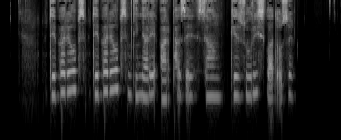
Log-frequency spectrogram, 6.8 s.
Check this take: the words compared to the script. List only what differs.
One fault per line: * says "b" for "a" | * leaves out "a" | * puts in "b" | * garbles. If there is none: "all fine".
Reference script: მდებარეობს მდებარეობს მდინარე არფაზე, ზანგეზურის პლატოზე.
all fine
